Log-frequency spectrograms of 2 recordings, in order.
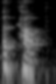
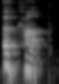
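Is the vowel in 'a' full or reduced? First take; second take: reduced; reduced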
